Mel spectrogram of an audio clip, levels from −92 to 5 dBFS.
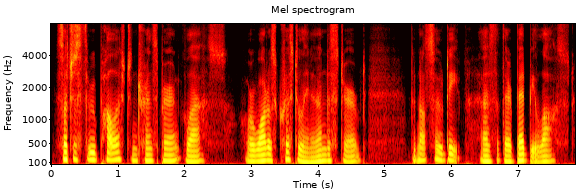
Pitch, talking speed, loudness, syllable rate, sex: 125 Hz, 170 wpm, -20 LUFS, 5.1 syllables/s, male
